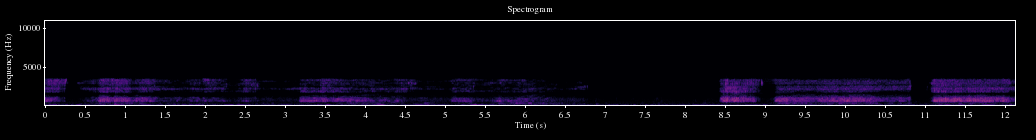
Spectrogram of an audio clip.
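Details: Three-week-old cockatiel chicks give harsh, raspy, rapidly pulsing begging calls in long bursts broken by short pauses, over a faint low background hum.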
